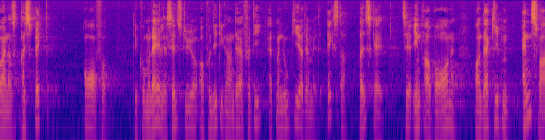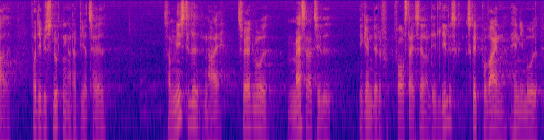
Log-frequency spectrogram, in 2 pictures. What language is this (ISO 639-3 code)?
dan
